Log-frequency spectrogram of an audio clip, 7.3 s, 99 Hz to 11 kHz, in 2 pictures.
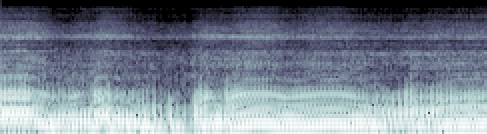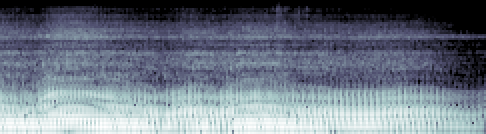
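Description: Ducati Monster 1100cc V-twin snowbike engine running, its pitch rising and falling again and again with the throttle, with some clatter. The sound cuts off suddenly at the very end.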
